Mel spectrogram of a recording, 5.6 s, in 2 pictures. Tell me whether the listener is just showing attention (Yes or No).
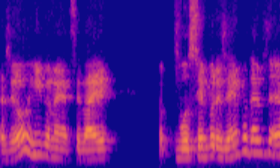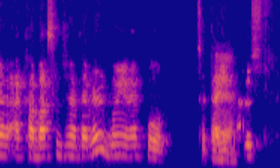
Yes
